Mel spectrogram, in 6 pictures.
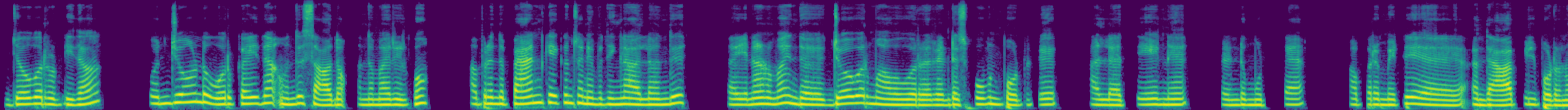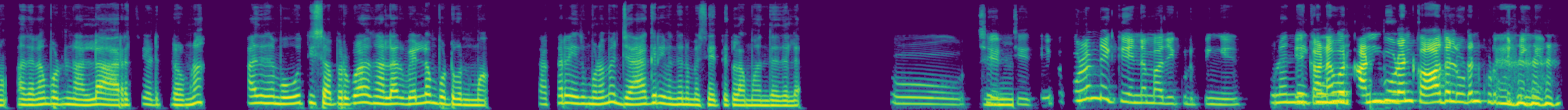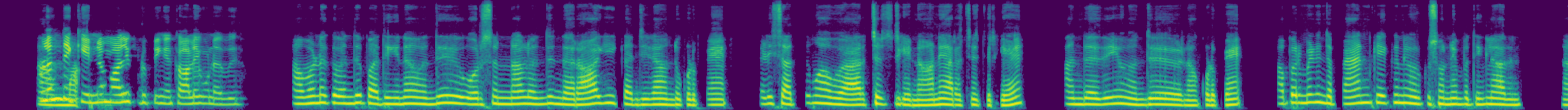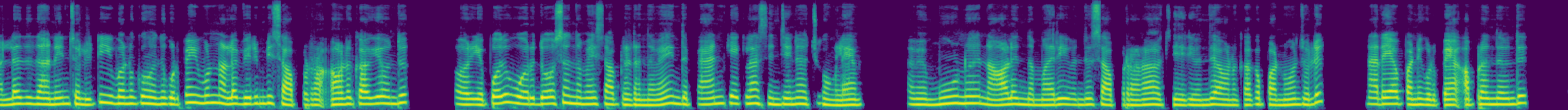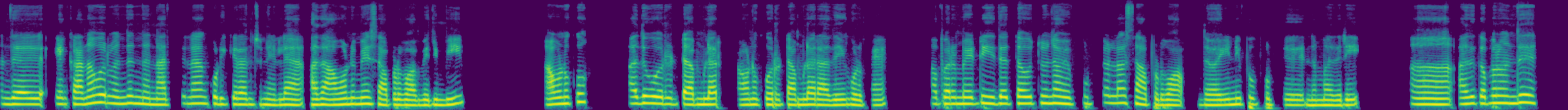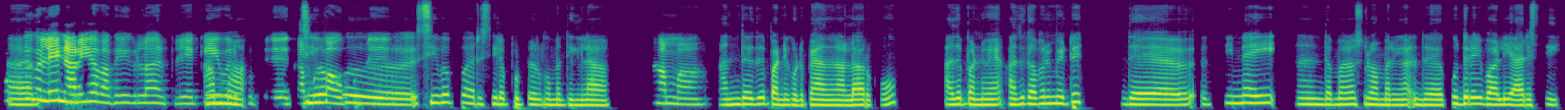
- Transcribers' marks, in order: tapping; in English: "ஜாகரி"; laugh; "கேழ்வரகு" said as "கேவரு"
- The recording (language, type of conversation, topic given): Tamil, podcast, காலை உணவைத் தேர்வு செய்வதில் உங்கள் கருத்து என்ன?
